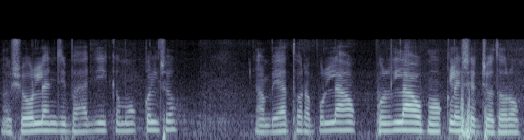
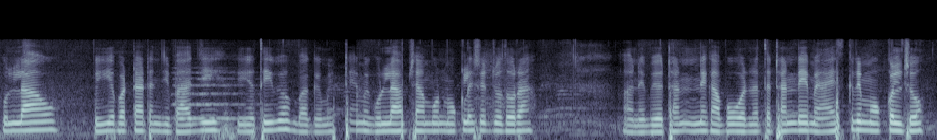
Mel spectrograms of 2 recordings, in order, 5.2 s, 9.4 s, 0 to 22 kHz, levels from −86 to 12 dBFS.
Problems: constant background noise, echo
